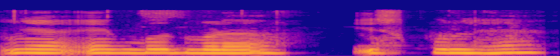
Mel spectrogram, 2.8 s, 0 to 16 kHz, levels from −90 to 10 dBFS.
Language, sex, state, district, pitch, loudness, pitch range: Hindi, female, Jharkhand, Palamu, 225 Hz, -13 LUFS, 220-230 Hz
